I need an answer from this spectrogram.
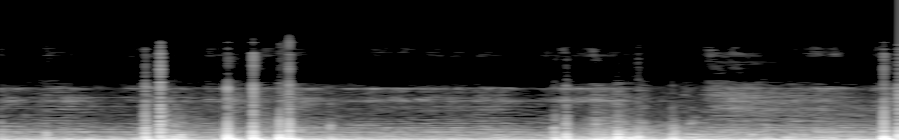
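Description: Aerial fireworks shells bursting in quick clusters of bangs and crackles, about a second in, around three seconds in and again near the end, over music with a steady bass line.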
